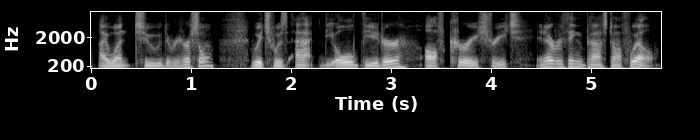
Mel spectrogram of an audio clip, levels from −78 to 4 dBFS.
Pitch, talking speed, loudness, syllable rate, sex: 125 Hz, 200 wpm, -19 LUFS, 5.5 syllables/s, male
